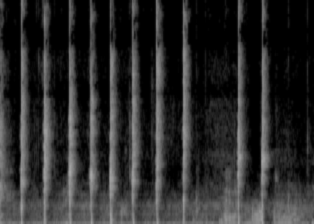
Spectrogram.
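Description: A hammer cracking black walnuts to feed chickens, about ten sharp evenly spaced knocks close by, with faint chicken clucks near the end.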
